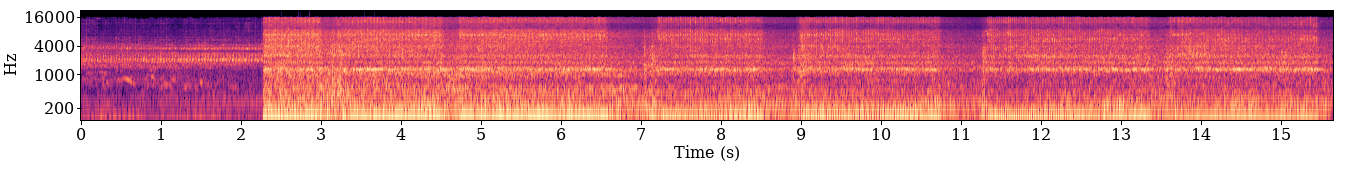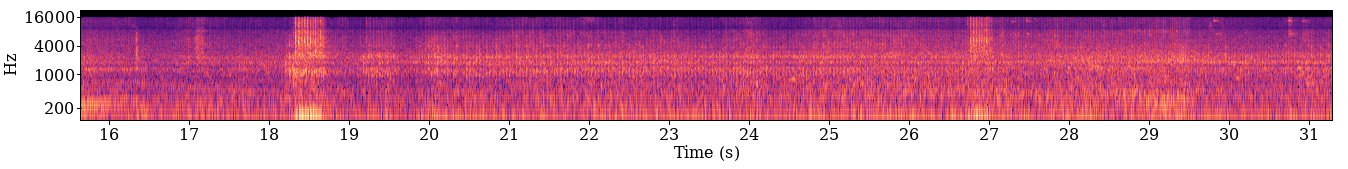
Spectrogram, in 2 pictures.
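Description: A diesel tractor engine, on an Eicher 557, running under load as the tractor manoeuvres a loaded tipping trailer. It becomes loud suddenly about two seconds in and rises and falls in pitch with the throttle for about the first half. It then settles to a quieter, steadier running, with one short louder burst about 18 seconds in.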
